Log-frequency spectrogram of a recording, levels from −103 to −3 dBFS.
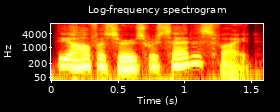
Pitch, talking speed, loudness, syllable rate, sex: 140 Hz, 150 wpm, -16 LUFS, 6.2 syllables/s, male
